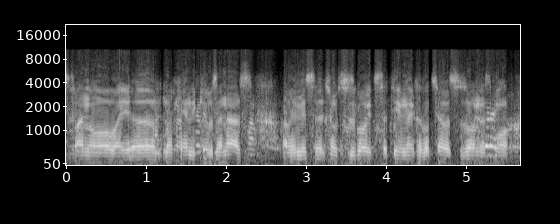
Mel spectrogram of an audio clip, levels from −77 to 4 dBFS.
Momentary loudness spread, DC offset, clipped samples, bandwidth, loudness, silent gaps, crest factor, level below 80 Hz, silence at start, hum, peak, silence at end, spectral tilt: 3 LU; under 0.1%; 0.2%; 11 kHz; -13 LUFS; none; 12 dB; -44 dBFS; 0 s; none; 0 dBFS; 0 s; -3.5 dB/octave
